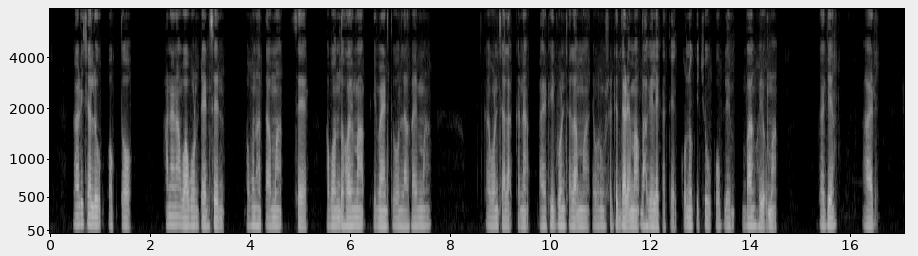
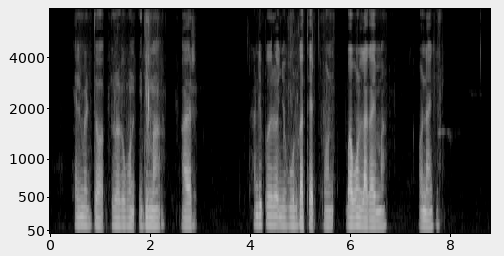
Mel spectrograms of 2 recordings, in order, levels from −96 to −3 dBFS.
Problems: background sounds at intervals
